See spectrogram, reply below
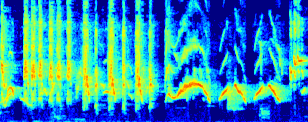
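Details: Oriental magpie-robin singing, for prompting a lazy caged bird: fast stuttering chirps at first, then loud arched whistles rising and falling one after another, ending in quick bright notes.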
